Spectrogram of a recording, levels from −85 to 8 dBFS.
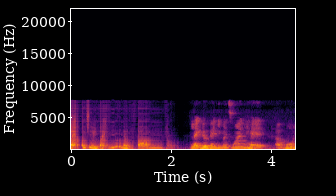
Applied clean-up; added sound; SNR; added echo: neural separator model SepFormer DNS4.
